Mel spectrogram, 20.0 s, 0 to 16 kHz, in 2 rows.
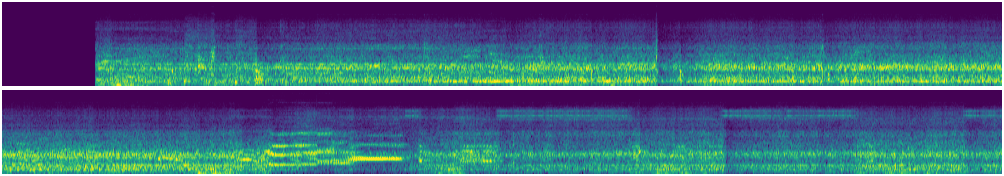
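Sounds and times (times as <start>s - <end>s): lathe mechanical drone: 1.0s - 20.0s
motor whine: 9.4s - 20.0s.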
